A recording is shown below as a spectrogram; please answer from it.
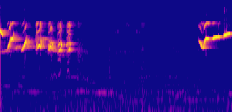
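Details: Oriental magpie-robin (kacer) training song: a quick cluster of chirpy, stuttering notes, a pause of about two seconds, then a long rising whistle with a short final note.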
